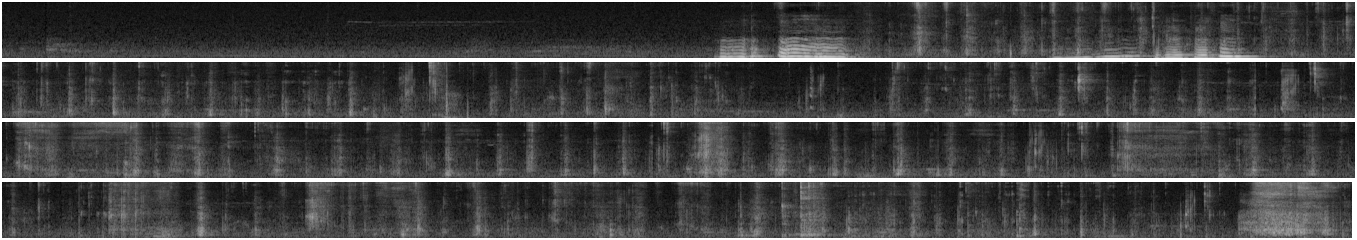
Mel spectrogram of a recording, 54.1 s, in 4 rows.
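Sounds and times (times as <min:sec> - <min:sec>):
chewing crunchy food: 0:08.6 - 0:54.0.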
